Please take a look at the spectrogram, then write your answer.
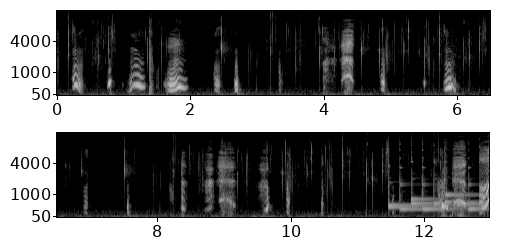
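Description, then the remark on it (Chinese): A phone starts ringing near the end, a bright electronic ringtone of steady stepped tones growing louder, after a stretch of scattered vocal sounds and breaths. “等一下，我电话来了。”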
